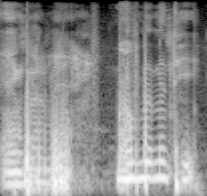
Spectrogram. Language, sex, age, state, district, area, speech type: Hindi, female, 30-45, Uttar Pradesh, Jaunpur, rural, spontaneous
